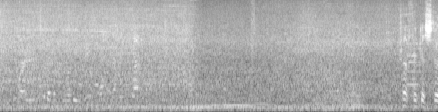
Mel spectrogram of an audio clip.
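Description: Scooter-type motorcycles putter along in slow traffic.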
